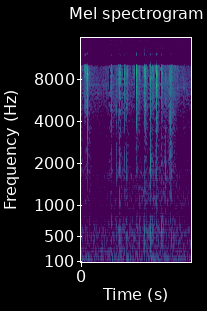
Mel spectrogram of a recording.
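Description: Faint typing on a computer keyboard: a quick, irregular run of a dozen or so light key clicks.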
